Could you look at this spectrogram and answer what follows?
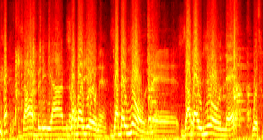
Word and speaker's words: zabaglione: Now, did I pronounce that? How do I say that? Zabaglione.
